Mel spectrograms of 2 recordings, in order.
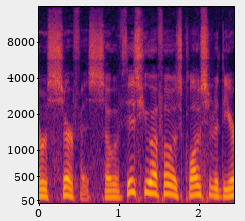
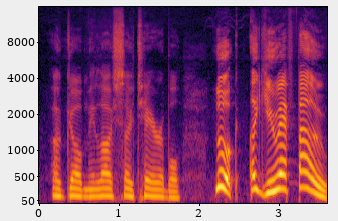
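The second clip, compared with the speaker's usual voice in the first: loud, terrible put-on British accent; 8 dB louder than usual. Voicing someone in the UK spotting a UFO, in a terrible British accent. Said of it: "That has a terrible British accent".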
